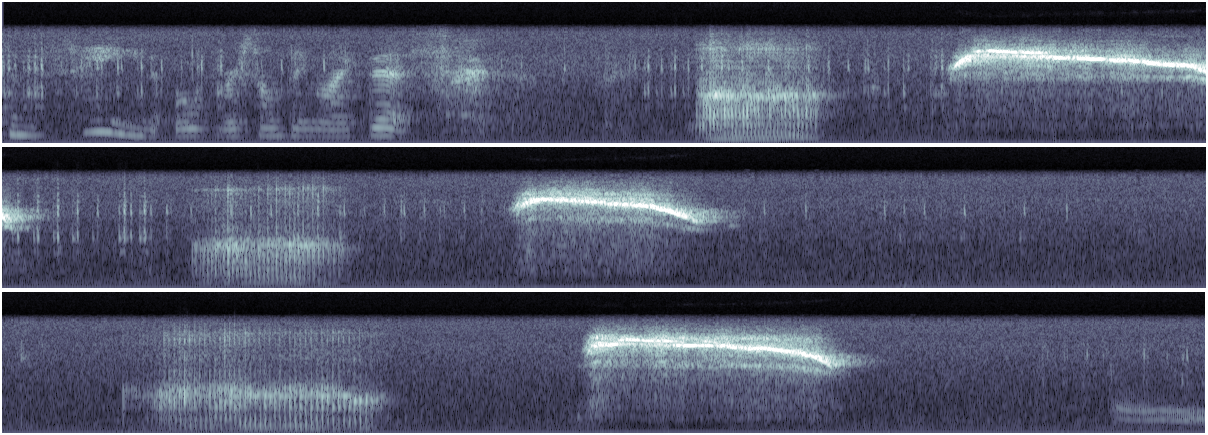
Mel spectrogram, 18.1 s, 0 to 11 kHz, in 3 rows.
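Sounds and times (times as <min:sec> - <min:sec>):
rasping snore: 0:03.4 - 0:04.2, 0:07.0 - 0:07.8, 0:12.6 - 0:14.0
falling whistle on out-breath: 0:04.7 - 0:06.2, 0:08.6 - 0:09.7, 0:15.0 - 0:16.4.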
